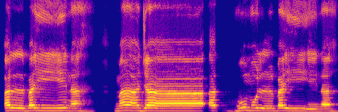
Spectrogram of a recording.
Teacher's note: وقف میں جو گول تا ہوتی ہے وہ ہائے ساکنہ سے بدل جاتی ہے. اس لیے اس ہائے ساکنہ کو خوب ظاہر کر کے بحالت وقف ہم پڑھیں گے.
